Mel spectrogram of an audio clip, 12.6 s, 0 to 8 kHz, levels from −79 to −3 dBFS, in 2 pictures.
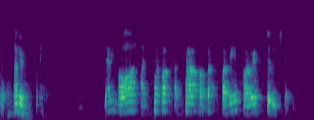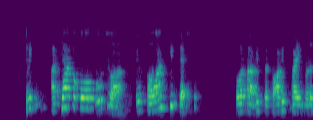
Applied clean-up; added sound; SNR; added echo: neural mask model DeepFilterNet 3.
